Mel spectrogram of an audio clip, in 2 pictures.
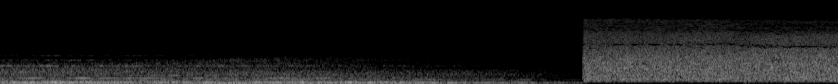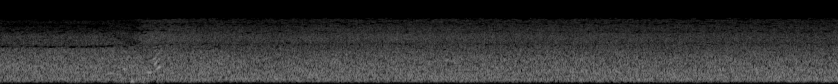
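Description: Ocean waves on the Bodmin Moor coast at night, heard from a small alcove a stone's throw from the water: a low rumbling wash that gives way to a loud, steady hiss of surf for the rest.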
